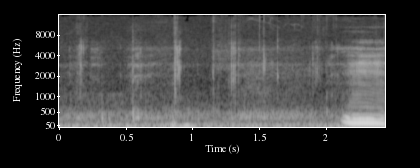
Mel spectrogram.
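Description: A person chewing freshly picked black raspberries close to the microphone: a scatter of soft, irregular mouth clicks and smacks.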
